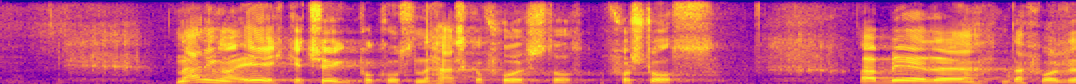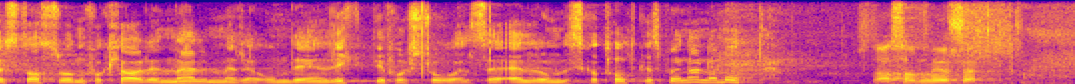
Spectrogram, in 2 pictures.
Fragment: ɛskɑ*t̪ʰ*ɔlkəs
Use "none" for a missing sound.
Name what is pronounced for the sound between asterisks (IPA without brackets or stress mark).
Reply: t̪ʰ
